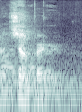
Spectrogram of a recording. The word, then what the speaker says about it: Shumpert: Iman Shumpert. Shumpert? – Is that how you say it? – No, Shumpert. Yeah.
